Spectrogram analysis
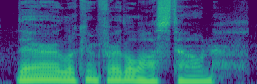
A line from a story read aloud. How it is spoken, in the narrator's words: he sighed regretfully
